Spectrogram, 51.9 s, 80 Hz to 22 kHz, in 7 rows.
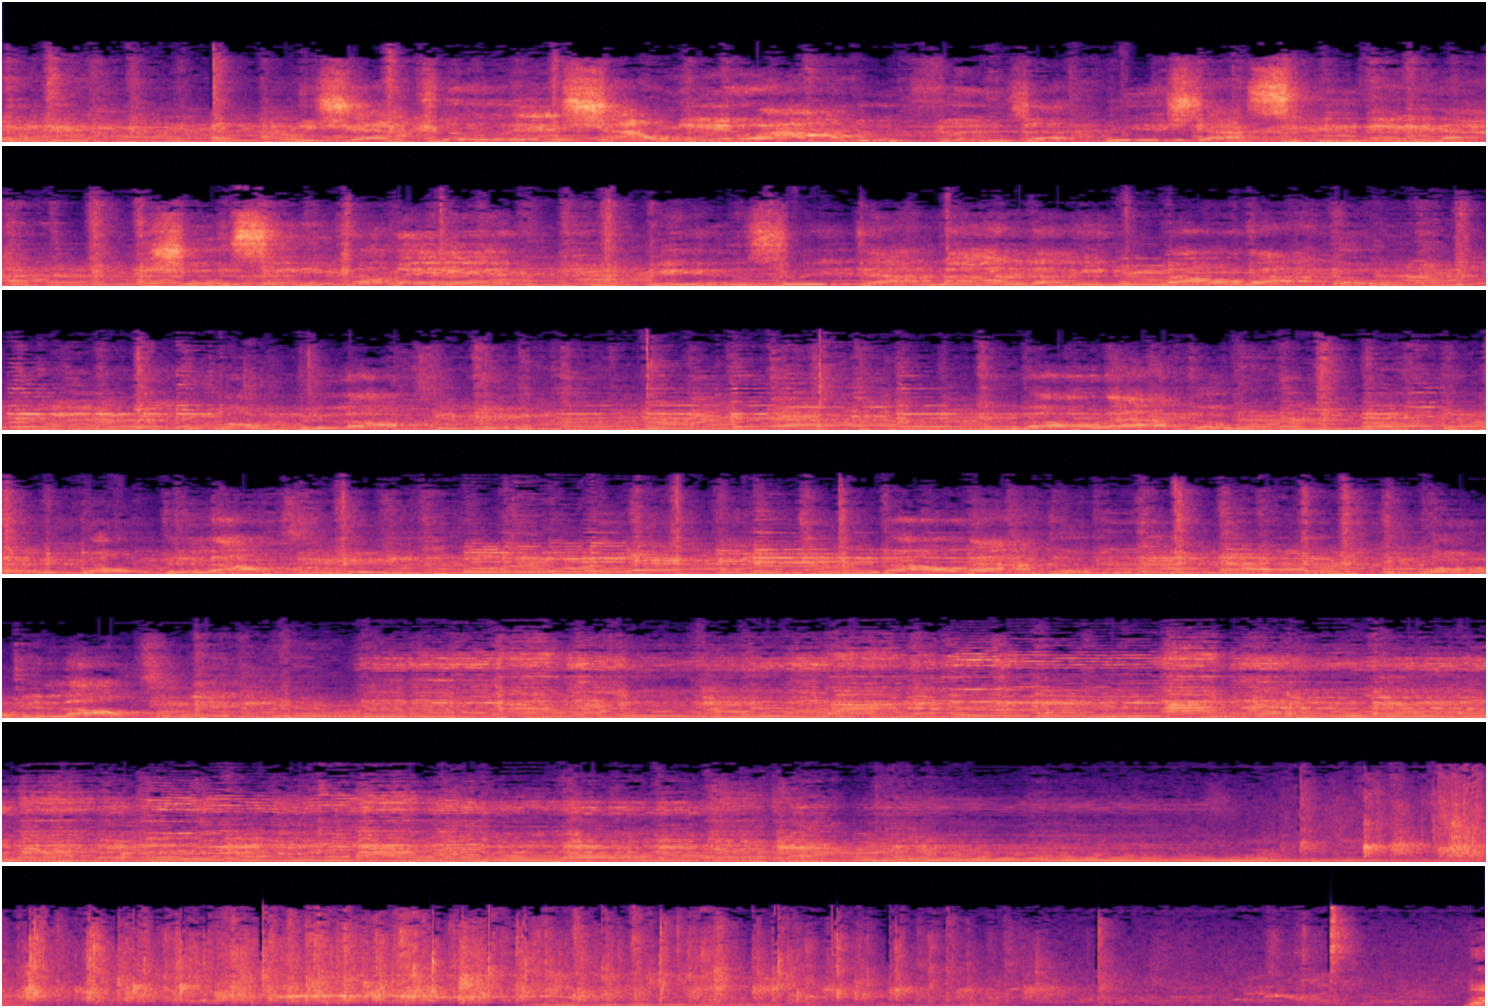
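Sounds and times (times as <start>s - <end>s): string band playing: 0.0s - 49.9s
people clapping: 43.5s - 50.5s.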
